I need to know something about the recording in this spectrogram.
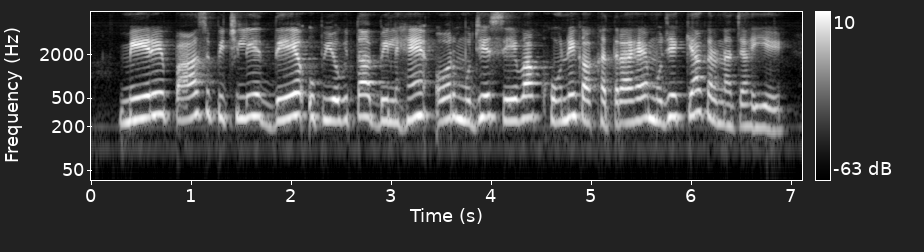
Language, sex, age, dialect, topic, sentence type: Hindi, female, 18-24, Hindustani Malvi Khadi Boli, banking, question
